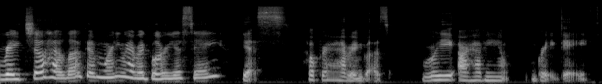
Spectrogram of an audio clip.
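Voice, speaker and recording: Putting on a raspy character voice, a woman speaks at a moderate pace with a medium pitch. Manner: cheerful greeting despite tiredness.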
